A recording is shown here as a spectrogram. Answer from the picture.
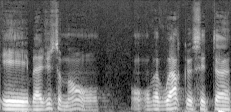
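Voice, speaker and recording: A dark, mellow tone carries this voice at a very slow pace. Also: man. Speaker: astronomy society conference host. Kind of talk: event announcements and speaker introduction. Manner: halting, many hesitations.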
